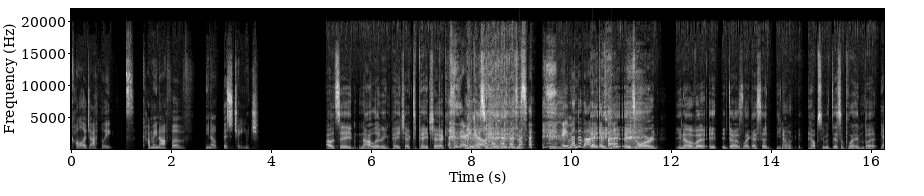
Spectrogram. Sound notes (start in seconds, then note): 7.5 both laughing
